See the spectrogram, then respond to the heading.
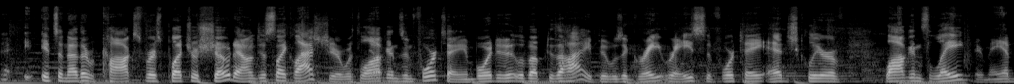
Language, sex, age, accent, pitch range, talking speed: English, male, 40-59, American, 145-190 Hz, 225 wpm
